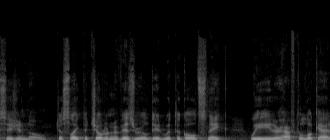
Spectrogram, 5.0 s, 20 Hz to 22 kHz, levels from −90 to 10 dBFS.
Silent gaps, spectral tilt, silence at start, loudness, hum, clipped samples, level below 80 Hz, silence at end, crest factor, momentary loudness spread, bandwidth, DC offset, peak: none; -6 dB/octave; 0 s; -40 LUFS; none; under 0.1%; -70 dBFS; 0 s; 18 dB; 9 LU; 17 kHz; under 0.1%; -22 dBFS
